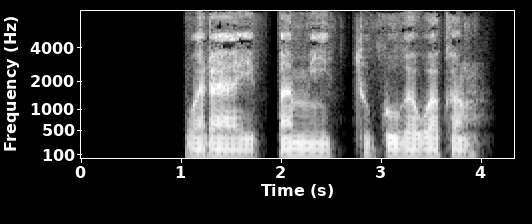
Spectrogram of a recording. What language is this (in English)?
Cajatambo North Lima Quechua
